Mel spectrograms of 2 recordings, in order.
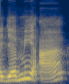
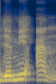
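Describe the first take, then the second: First: The word ends with a lengthened a vowel. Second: The word ends with an n sound. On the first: The reader stops on this word. "ketika Bapak wakaf pada jami'a, maka hukum pada a di sini jadi mad iwad" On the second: The word is read in the middle of a verse. "aslinya jami'an"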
